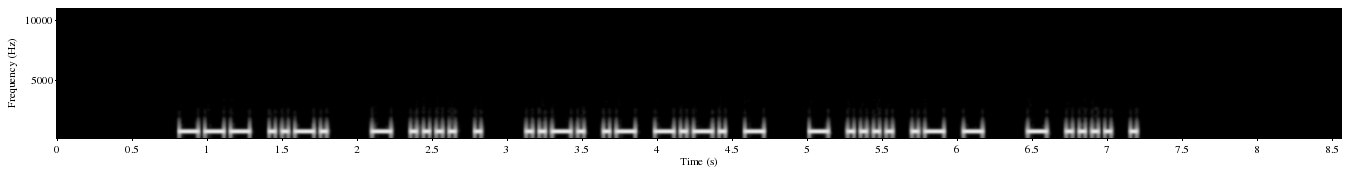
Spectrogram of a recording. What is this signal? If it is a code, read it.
Morse code, heard as a keyed tone, about 28 wpm, 700 Hz. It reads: OF THE FACT THAT THE
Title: Sets of 5 Words Encore2 28wpm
